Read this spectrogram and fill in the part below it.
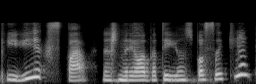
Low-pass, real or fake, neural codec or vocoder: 7.2 kHz; fake; codec, 16 kHz, 0.5 kbps, FreqCodec, larger model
